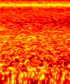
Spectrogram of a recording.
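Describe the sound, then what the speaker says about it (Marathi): Panthar river water near Nepanagar rushing forcefully under a bridge, a steady, loud, broadband roar of churning water with no gaps, close and continuous throughout. "बघा पाण्याचा झोप किती फोर्सफुली पाणी येते"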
